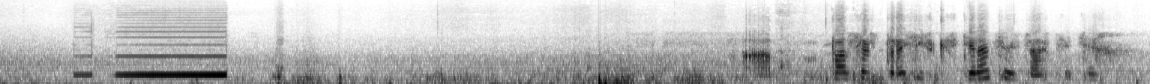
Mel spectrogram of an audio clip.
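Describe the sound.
Telephone ringback tone while calling a gated building that has cameras on every gate: one steady, medium-pitched beep sounds near the start, then comes a rustling, wind-like background and voices toward the end.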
